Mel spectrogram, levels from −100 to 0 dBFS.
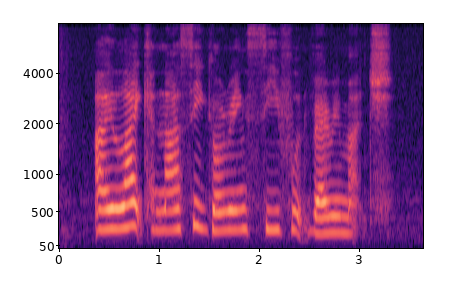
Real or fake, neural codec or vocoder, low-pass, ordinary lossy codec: real; none; none; none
